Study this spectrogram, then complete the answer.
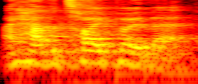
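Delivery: ordinary talk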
